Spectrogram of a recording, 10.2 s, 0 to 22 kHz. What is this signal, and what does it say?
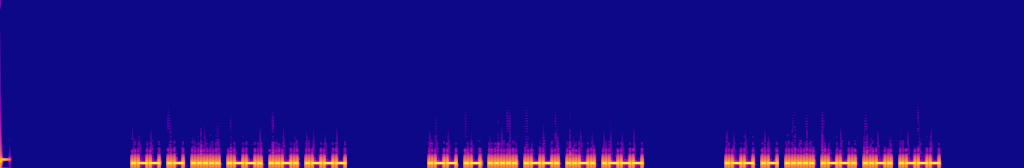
Morse code, heard as a keyed tone, about 40 wpm, 700 Hz. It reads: WA5PFJ WA5PFJ WA5PFJ
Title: Call Signs Repeated 2x - 40wpm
